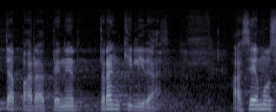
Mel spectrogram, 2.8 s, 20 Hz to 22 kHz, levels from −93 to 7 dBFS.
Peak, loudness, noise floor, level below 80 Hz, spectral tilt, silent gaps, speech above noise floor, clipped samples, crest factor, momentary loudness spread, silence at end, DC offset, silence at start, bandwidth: -16 dBFS; -40 LUFS; -62 dBFS; -76 dBFS; -4.5 dB/octave; none; 22 dB; under 0.1%; 24 dB; 21 LU; 0 s; under 0.1%; 0 s; 16 kHz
